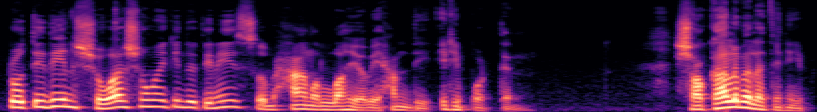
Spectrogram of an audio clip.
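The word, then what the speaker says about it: سبحان الله: সুবহানাল্লাহি scene এর উচ্চারণটি শুদ্ধ যেন হয়।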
